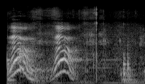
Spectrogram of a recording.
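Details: Puppies crawling, cuddling and scratching: two quick high arched yelps, each rising then falling, followed by a softer faint squeak.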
